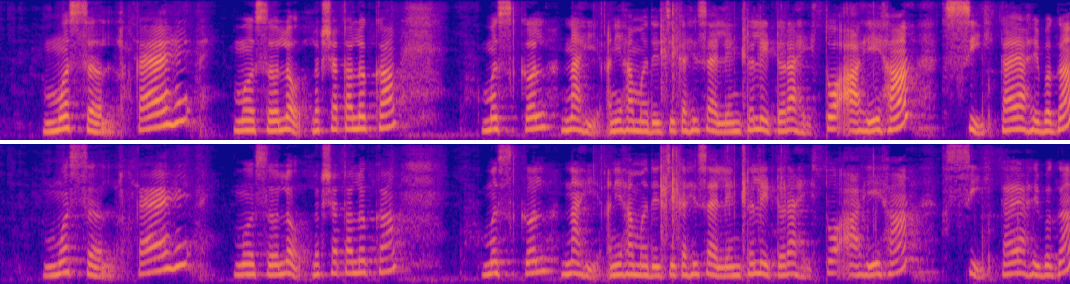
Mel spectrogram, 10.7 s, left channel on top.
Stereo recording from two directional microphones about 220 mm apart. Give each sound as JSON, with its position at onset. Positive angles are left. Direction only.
{"t": 0.4, "sound": "speech", "side_deg": 30}
{"t": 4.9, "sound": "speech", "side_deg": 25}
